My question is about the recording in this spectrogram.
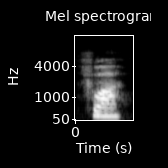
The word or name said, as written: Fua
